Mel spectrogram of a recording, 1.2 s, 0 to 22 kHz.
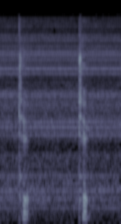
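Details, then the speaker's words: Seagate ST-277N 65MB 5.25" drive converted to ST-277R RLL with ST-251 board, low-level formatting at interleave 3: crisp clock-like ticks about every 0.6 seconds over faint hum; normal seeking. "Sounds like a clock. Tick, tick,"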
